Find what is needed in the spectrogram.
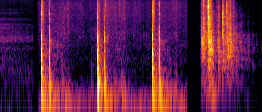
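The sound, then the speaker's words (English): Four firm, evenly spaced knocks on a door, each a heavy thud with a short ringing decay, fairly loud, with no voices. “Someone just knocked on the door”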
